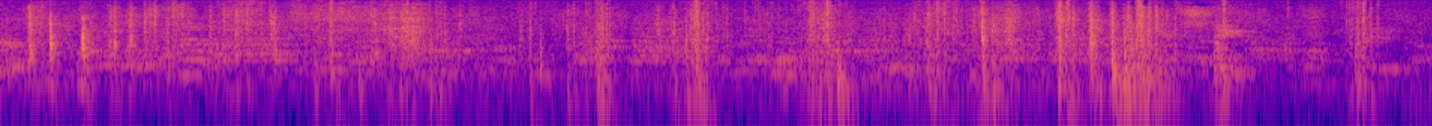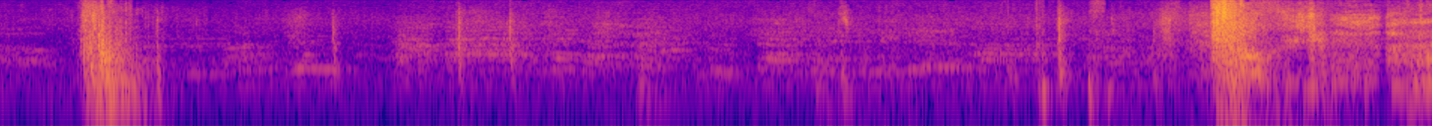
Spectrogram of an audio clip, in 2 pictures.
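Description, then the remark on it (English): A door shuts with a solid thunk, then another heavy slam follows several seconds later, both loud against a busy background of murmuring voices and faint clatter. “Just leaving, you know, your door was open. Just wanted to close it, didn't want no one breaking in.”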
